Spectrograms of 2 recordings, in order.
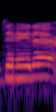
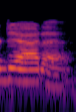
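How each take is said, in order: First: Data with the vowel of day; long-a data. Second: Data with the vowel of cat; short-a data. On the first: Host asking colleagues' preference, data as DAY-tuh. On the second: Host offering colleagues second option, data as DAT-uh. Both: Shown as a demonstration. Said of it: "how do you guys say it".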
